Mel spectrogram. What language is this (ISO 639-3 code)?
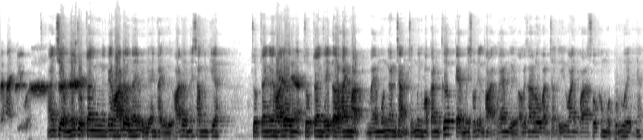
vie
